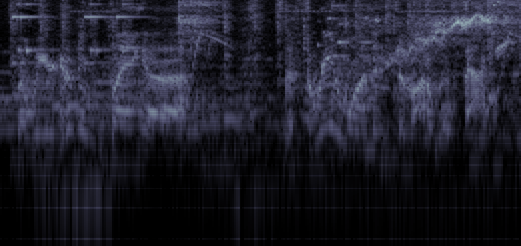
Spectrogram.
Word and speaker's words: Nevada: on board for saying Nevada. But I will not be saying Nevada. I believe that based on the fundamentals of the language, it's pronounced Nevada.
